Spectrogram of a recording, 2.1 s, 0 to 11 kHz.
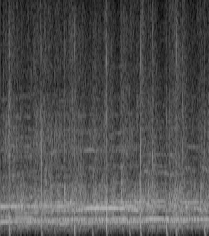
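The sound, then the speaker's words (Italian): The audience in the stalls applauds the 25 cartoonists on stage, many hands clapping in a dense, sustained patter with sharper individual claps standing out, loud and continuous throughout with no talking over it. “Sì, perché sono 25 disegnatori, però vorrei far sentire anche al pubblico a casa un applauso da parte della platea, non per noi, sì, ma per i disegnatori.”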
